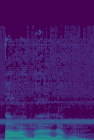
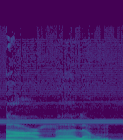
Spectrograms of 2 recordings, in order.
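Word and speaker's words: أعمالهم: We have to pronounce it without قَلْقَلَة. We're not supposed to say أَعْمَالَهُمْ. That's incorrect. Or if we say أَعْمَالَهُمْ is also incorrect. That would be with اختلاص, with too much اختلاص. And that's also incorrect. It's أَعْمَالَهُمْ. أَعْمَالَهُمْ. You pronounce the عين completely and then you pronounce the mean.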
